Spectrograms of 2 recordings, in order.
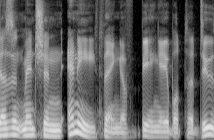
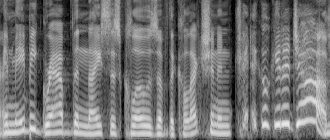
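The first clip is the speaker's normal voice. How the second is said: hammed-up spouse pleading for a job; mock nagging partner; 7 semitones higher than usual. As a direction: pitch climbing to an exasperated squeak. Acts nagging partner, climbing pitch.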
